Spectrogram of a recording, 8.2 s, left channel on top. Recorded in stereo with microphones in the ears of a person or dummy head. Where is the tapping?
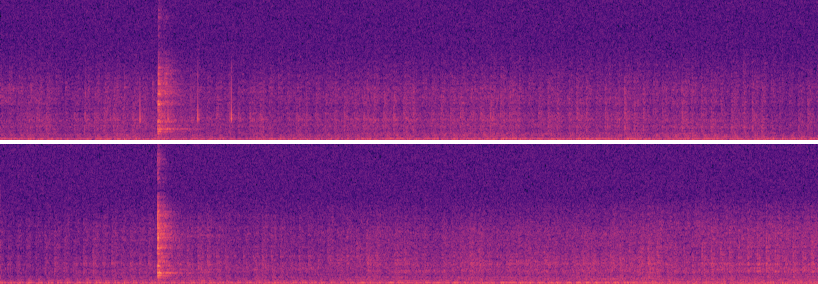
80° right, 1.7 m.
